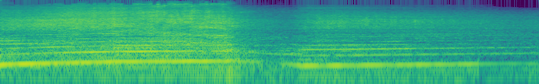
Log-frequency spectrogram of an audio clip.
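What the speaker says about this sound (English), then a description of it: "he has a new Ferrari that's so advanced you can hear the Doppler effect from inside the vehicle" A Ferrari in a film roars past with a strong Doppler shift, its loud engine tone holding high then dropping sharply in pitch as it goes by, then continuing lower and steady.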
